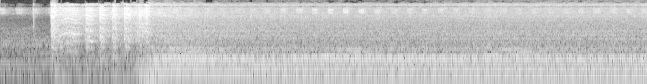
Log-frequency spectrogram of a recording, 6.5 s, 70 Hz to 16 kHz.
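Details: 2015 Ford Mustang V6, first start after BBK headers were installed with stock cats and exhaust: starter whirs briefly, then the engine catches and settles into a steady, even idle with a low rumble and no misses; normal idle.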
